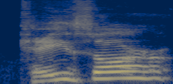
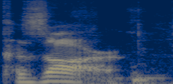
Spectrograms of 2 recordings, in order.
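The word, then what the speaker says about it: Ka-Zar: you say it now do you say kazaar or khazar i used to say just kazaar and i have it but it i think it's kazaar a character as old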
